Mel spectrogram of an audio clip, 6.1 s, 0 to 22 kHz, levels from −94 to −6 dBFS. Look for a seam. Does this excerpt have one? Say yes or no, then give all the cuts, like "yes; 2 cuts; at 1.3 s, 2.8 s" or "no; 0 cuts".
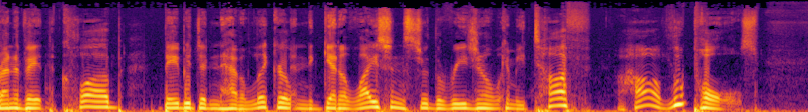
yes; 3 cuts; at 1.5 s, 2.2 s, 3.8 s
